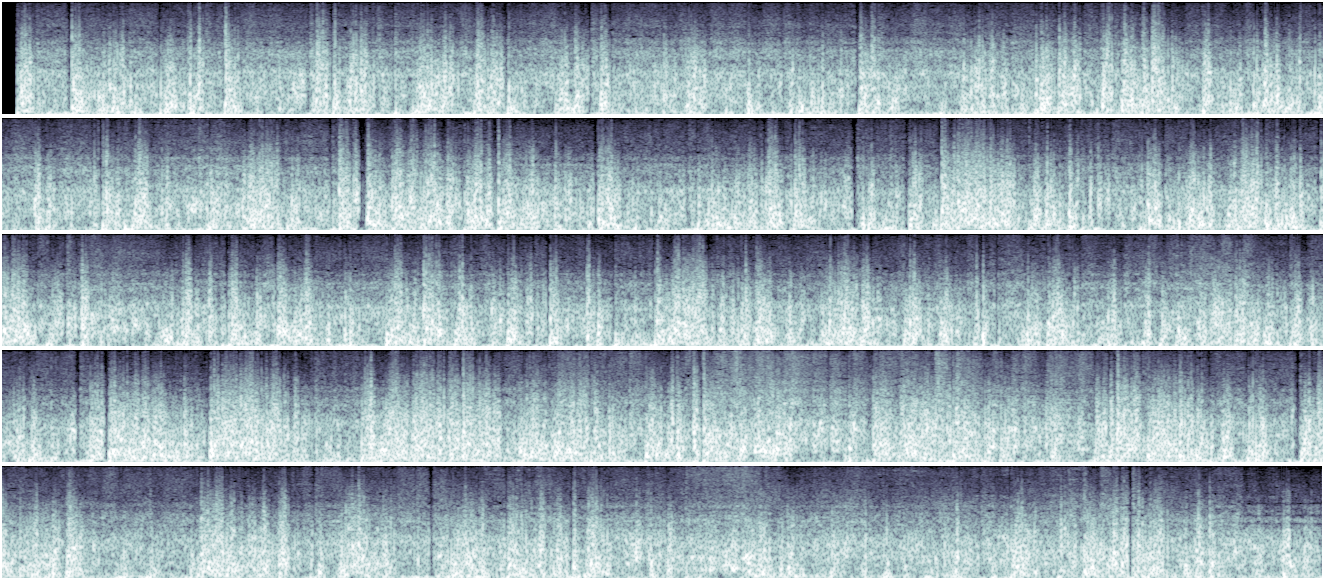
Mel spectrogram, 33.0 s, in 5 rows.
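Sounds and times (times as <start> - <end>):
train running noise: 0.1 - 33.0
wind buffeting microphone: 0.1 - 33.0.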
